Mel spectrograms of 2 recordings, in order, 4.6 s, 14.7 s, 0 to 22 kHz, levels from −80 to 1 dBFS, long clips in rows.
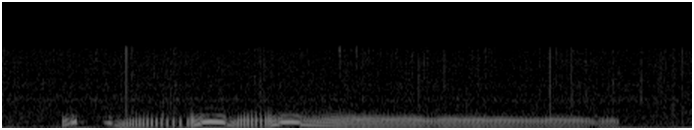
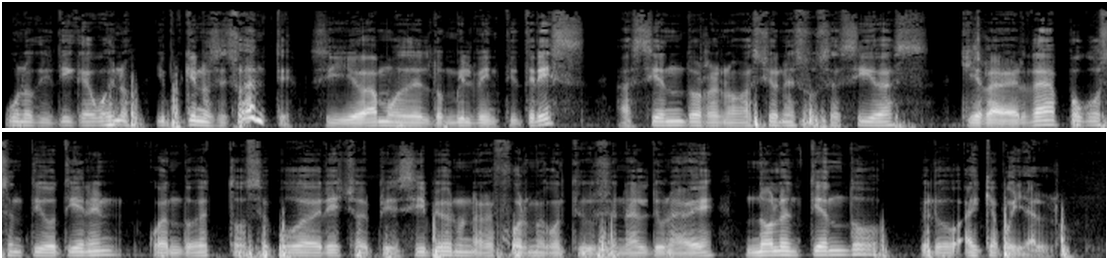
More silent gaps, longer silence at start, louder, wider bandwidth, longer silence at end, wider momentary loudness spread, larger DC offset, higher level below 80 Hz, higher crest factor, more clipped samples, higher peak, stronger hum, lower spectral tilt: neither; about the same, 0 s vs 0.05 s; second, -49 LUFS vs -18 LUFS; second, 5.6 kHz vs 17 kHz; second, 0 s vs 0.2 s; first, 12 LU vs 8 LU; neither; second, -62 dBFS vs -34 dBFS; about the same, 20 dB vs 18 dB; neither; second, -28 dBFS vs 0 dBFS; neither; about the same, -6.5 dB/octave vs -6.5 dB/octave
